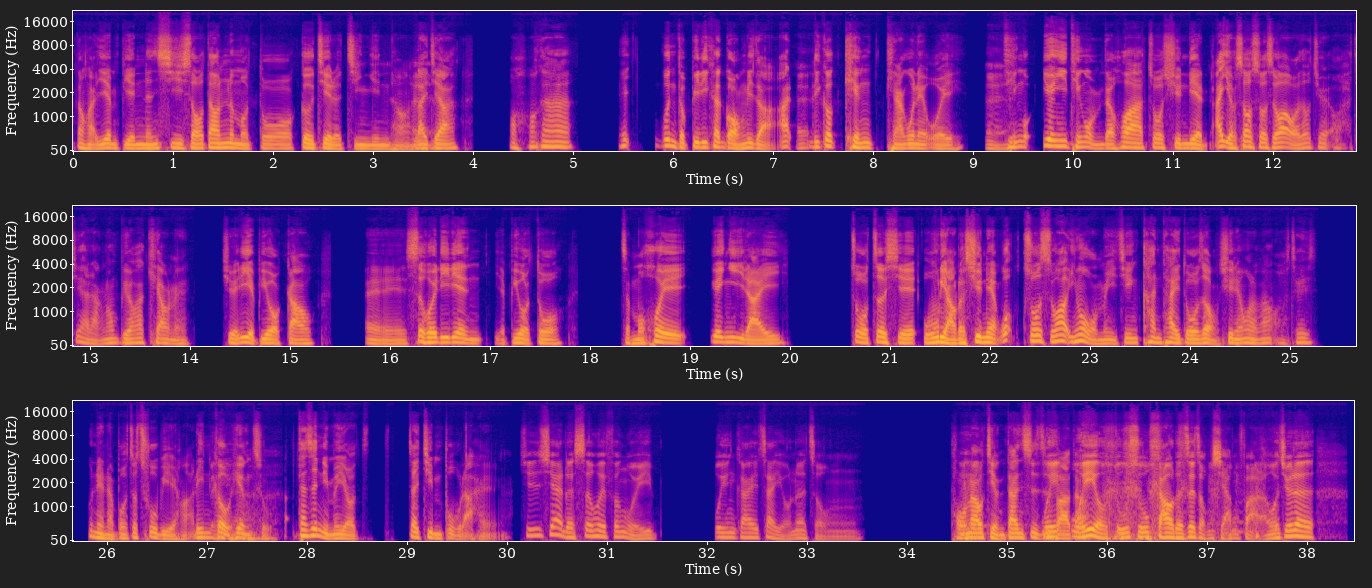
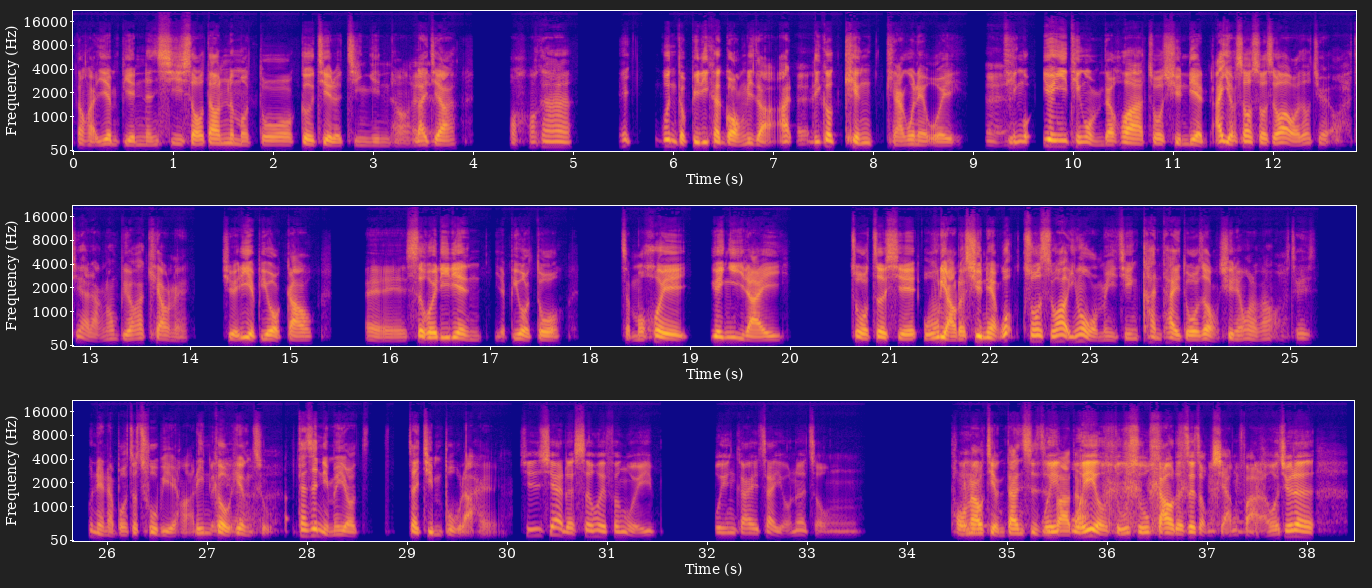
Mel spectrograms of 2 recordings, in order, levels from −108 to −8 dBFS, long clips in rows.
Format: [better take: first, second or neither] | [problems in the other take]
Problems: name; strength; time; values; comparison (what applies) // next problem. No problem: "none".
first | thin; somewhat; fading below 300 Hz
